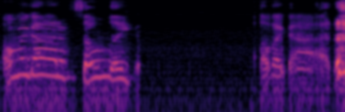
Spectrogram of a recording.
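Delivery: high-pitched gushing through a smile, fading; smiling gush. Shown as a demonstration. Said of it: "Smiling is the biggest thing you can do".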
